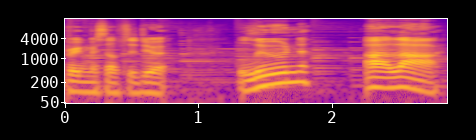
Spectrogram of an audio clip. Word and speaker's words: Lunala: Loon-a-la, not Lunala. Loon-a-la.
